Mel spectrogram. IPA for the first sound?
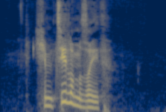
ç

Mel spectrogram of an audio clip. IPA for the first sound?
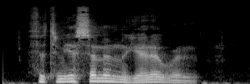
θ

